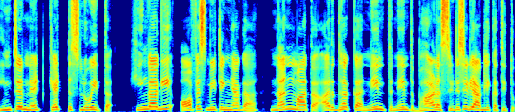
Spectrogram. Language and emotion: Kannada, angry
